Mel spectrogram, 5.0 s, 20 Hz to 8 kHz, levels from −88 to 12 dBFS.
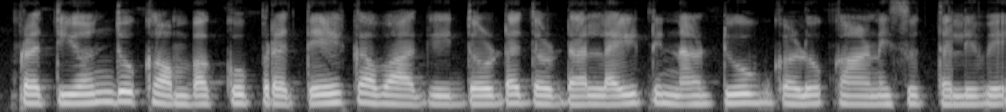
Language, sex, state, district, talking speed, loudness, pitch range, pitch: Kannada, female, Karnataka, Bidar, 105 wpm, -14 LUFS, 175-190 Hz, 180 Hz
